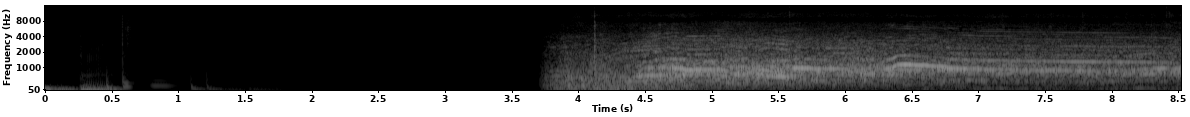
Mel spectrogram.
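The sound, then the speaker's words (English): After a near-silent gap, a stadium crowd at Dodger Stadium erupts as Albert Pujols of the St. Louis Cardinals hits his 699th career home run, a sudden swell of roaring cheers that stays loud and sustained to the end. “That's the sound of Albert Pujols of the St. Louis Cardinals hitting the 699th home run of his career last night at Dodger Stadium. The crowd was audibly excited.”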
